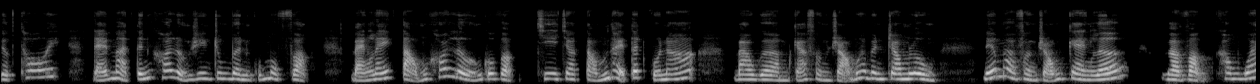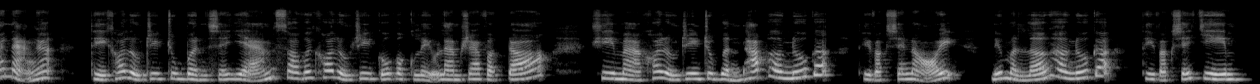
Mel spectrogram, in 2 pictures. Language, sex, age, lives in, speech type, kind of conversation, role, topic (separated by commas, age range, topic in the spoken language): Vietnamese, female, 45-49, United States, read, expert-assistant, expert, Tại sao khi thả đá vào nước, đá lại chìm còn gỗ thì nổi?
